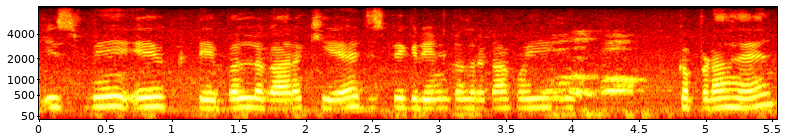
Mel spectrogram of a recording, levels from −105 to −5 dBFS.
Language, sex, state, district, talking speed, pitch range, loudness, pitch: Hindi, female, Haryana, Jhajjar, 150 wpm, 200-220 Hz, -17 LUFS, 205 Hz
